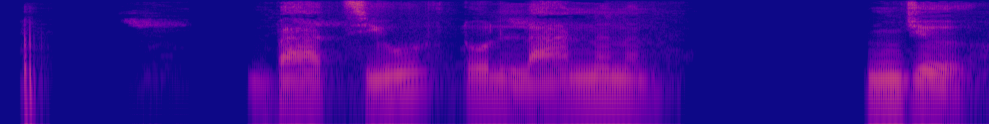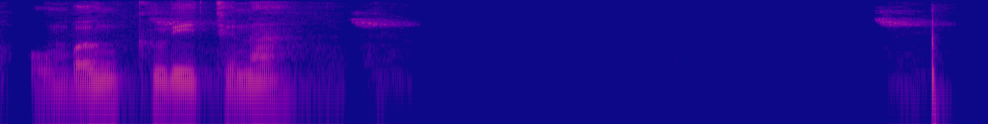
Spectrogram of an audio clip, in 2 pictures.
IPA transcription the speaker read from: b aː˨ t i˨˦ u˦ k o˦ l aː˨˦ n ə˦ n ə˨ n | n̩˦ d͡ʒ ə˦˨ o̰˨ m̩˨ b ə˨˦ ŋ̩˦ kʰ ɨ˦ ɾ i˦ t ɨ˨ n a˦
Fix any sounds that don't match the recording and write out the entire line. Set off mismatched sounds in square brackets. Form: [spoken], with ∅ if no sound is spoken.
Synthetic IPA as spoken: b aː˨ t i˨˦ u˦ [t] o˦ l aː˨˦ n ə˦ n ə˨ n | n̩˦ d͡ʒ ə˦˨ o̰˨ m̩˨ b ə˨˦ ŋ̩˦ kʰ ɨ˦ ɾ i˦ t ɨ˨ n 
